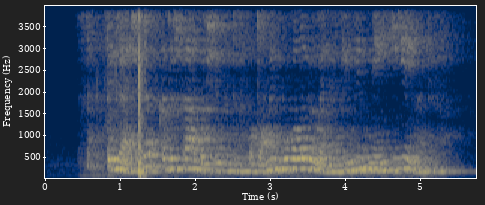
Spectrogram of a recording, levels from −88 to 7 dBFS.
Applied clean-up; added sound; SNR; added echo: none; Drawer open or close; 3 dB; reverberation time 1.1 s.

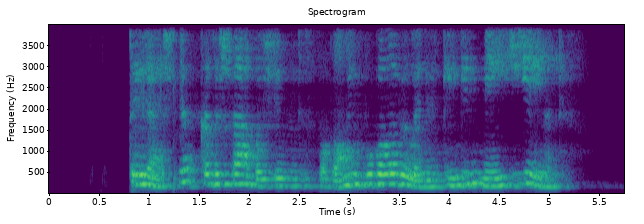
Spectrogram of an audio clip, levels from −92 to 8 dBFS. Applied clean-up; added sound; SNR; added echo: neural mask model DeepFilterNet 3.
